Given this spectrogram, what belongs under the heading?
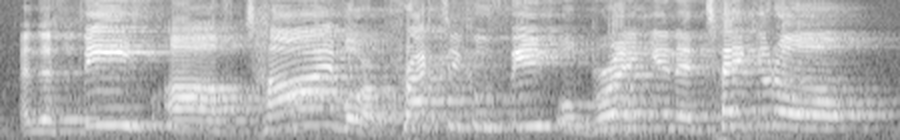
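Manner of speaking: high, loud, driving sermon delivery; full-force pulpit exhortation; impassioned preaching. Real, not acted. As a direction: pile up each charge with fervor.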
